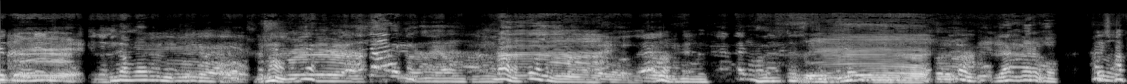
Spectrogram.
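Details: Sahiwal bull calves at a cattle sale on 9 June 2025, where a farmer from Sylhet is buying; long, drawn-out, wavering moos follow one another with short breaks, and men's bargaining voices sound throughout.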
